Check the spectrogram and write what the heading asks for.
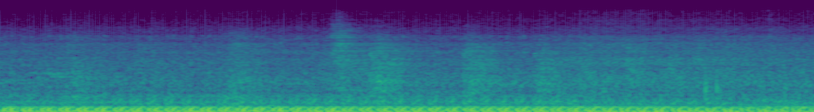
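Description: Yamaha MT-series motorcycle engine idling with a steady low rumble of rapid even pulses.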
